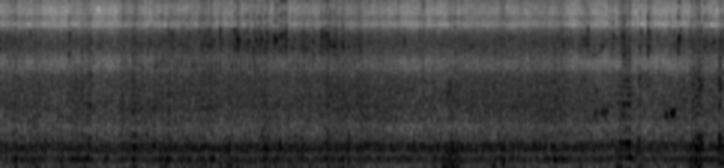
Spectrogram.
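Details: Massive honey bee swarm in Australia, collected by a beekeeper early in the morning before the day warmed up and the bees grew active; a steady low droning hum of many bees throughout, with faint scattered clicks and handling noise.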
